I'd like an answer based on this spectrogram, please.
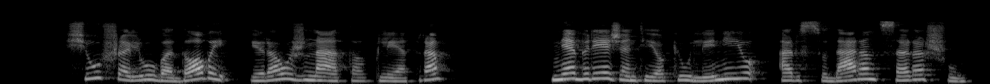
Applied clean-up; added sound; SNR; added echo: none; none; none; none.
